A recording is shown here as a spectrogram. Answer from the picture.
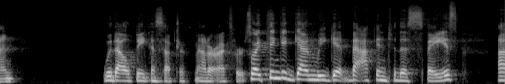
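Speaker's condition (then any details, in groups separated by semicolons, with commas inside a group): No condition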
